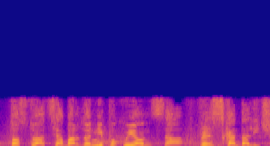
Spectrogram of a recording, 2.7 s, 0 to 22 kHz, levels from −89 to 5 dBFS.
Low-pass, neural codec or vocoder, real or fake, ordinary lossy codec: 7.2 kHz; codec, 16 kHz in and 24 kHz out, 1 kbps, XY-Tokenizer; fake; none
